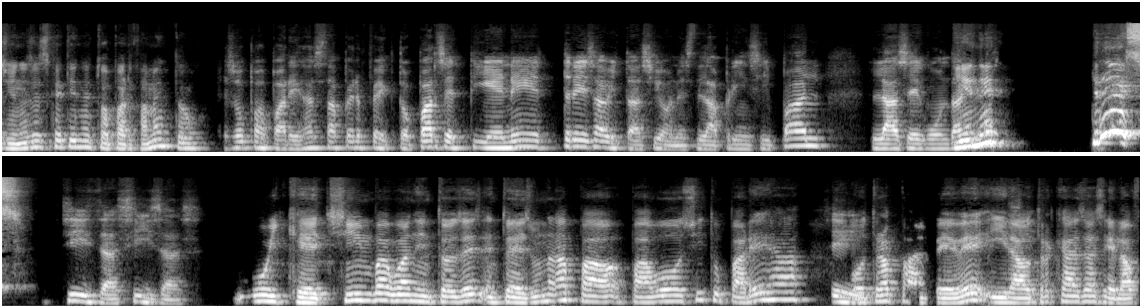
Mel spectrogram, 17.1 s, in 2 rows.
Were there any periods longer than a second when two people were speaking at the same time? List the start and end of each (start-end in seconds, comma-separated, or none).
none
